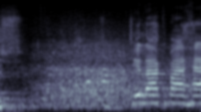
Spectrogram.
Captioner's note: crowd laughs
